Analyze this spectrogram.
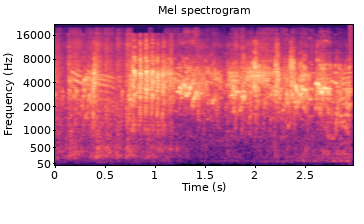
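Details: Budgerigar flock feeding, giving rapid, buzzy, high chattering calls, with pulsing volleys in the middle and squeaky chirps toward the end.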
